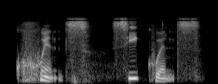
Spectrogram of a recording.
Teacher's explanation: segway but the real word is spelled like this segway sequence this q u you have to round your lips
